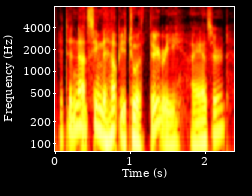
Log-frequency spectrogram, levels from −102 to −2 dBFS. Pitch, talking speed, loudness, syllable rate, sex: 120 Hz, 300 wpm, -18 LUFS, 6.9 syllables/s, male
